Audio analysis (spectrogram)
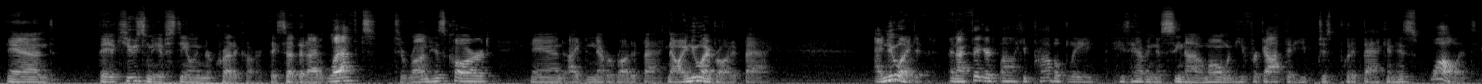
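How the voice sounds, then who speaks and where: A man's voice: medium pitch, brisk, a bit bright. A man telling casual anecdotes in conversation, acting out the dialogue as he goes. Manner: acts out dialogue while storytelling. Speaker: storytelling guest, former waiter.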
